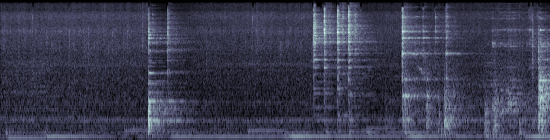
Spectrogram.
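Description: Egg mixture being stirred into carbonara spaghetti in a pan, with steady utensil scraping, clinks against the pan and a soft sizzle, close and moderately loud with no talk.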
